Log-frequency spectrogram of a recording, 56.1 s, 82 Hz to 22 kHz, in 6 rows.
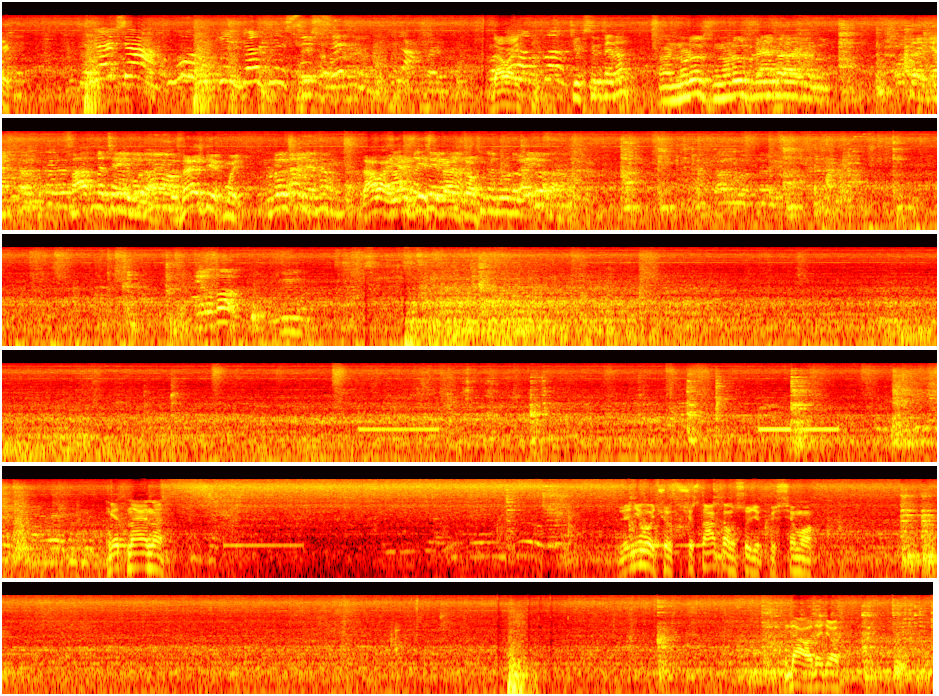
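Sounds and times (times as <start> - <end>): kitchen roar: 0.0 - 56.0
sauce sizzling in a frying pan: 39.1 - 51.6.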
